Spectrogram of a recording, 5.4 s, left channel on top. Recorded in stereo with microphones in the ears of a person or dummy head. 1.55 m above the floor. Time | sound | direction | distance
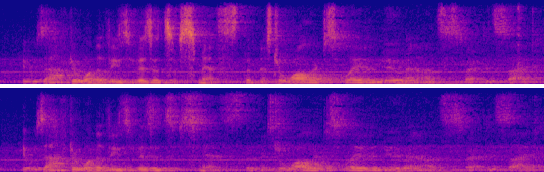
0.2 | a man speaking | 25° right (ahead or behind) | 1.1 m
